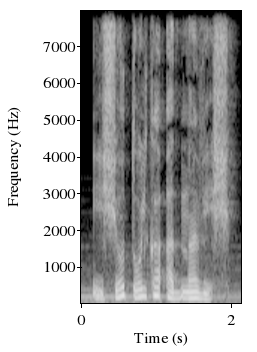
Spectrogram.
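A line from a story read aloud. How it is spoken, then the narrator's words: Soft. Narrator (Russian): мягко произнес он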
